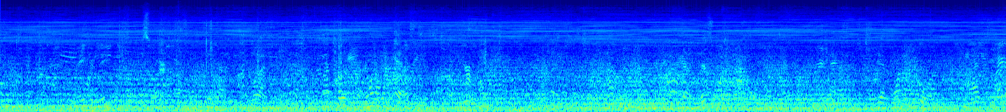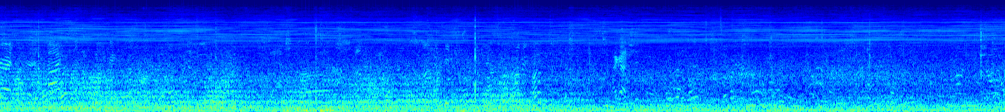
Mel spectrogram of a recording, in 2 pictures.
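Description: Indistinct voices of players talking and calling out across a softball field, over a steady low rumble.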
